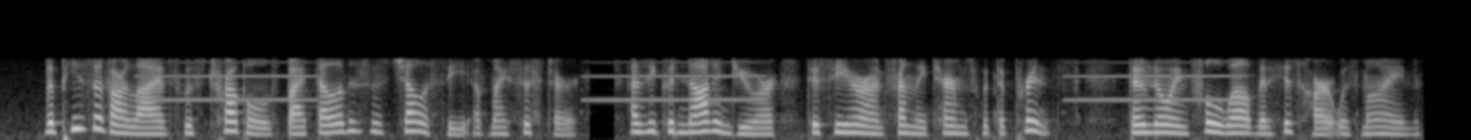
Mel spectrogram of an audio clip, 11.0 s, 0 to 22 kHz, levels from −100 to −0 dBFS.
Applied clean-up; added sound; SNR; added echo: none; Wind instrument, woodwind instrument; 18 dB; none.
